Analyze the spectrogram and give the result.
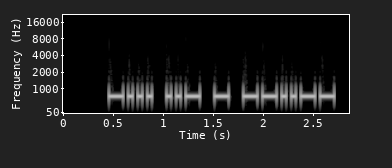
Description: Morse code, heard as a keyed tone, about 25 wpm, 700 Hz. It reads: BUT,
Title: Sentences from Top 1000 Words - Review Part 6 - 25wpm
